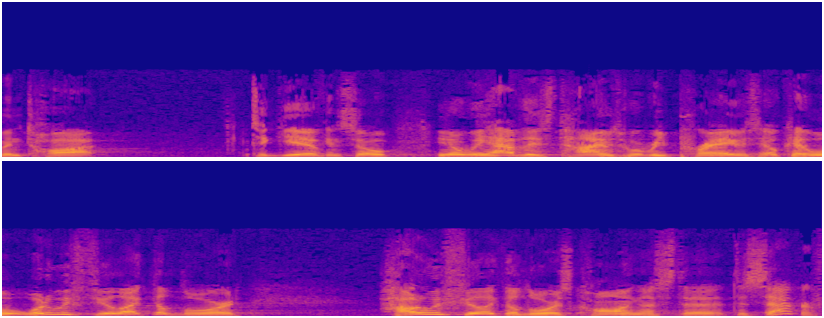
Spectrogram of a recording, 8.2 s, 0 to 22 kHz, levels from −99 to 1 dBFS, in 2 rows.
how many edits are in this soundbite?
one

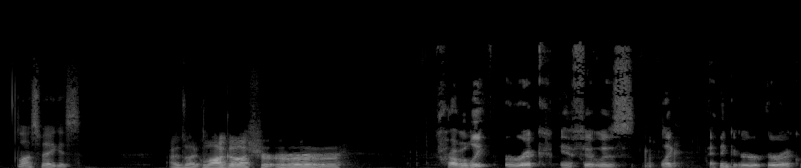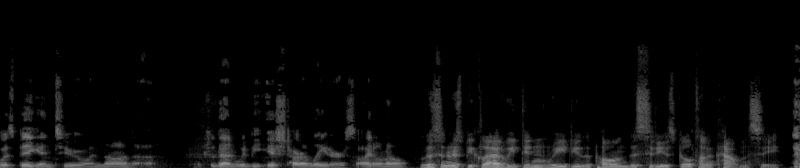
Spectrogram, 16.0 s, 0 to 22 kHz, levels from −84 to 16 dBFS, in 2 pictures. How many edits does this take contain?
one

